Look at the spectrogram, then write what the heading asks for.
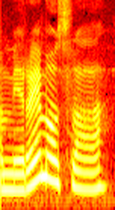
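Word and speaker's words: mirémosla: You need the accent there on that E because that used to be the next to last syllable, and now that it's not, we've got to add that accent so that we know where the emphasis goes.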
